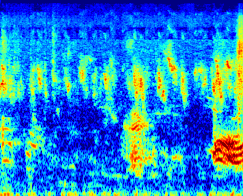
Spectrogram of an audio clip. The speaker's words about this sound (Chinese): 就这个小声小的叫声不是它的，是那个麻雀的。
